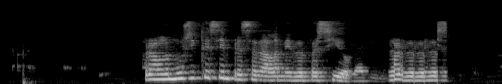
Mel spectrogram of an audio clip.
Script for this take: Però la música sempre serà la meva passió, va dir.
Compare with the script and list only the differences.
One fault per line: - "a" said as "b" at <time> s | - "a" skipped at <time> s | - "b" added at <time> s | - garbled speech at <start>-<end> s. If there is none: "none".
- garbled speech at 3.9-4.5 s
